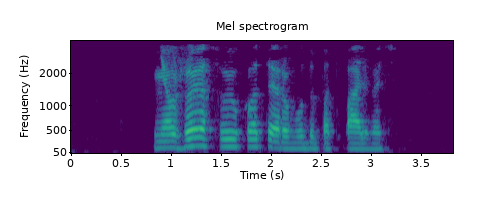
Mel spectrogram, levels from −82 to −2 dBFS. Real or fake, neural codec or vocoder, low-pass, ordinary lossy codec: real; none; 3.6 kHz; MP3, 24 kbps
